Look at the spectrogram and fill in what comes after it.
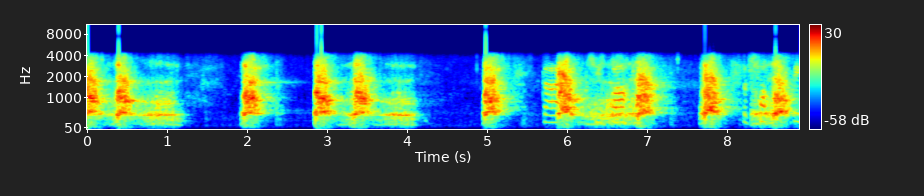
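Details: Repeated barks from a female dog come in irregular clusters, each a harsh, broad burst. Some run into longer rasping stretches and are separated by short silences. Human voices sound faintly at times.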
